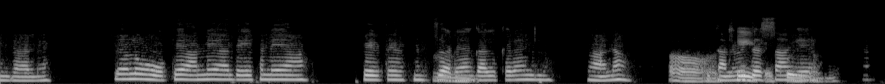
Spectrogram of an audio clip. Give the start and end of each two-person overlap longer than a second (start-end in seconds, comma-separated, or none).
6.7-8.1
